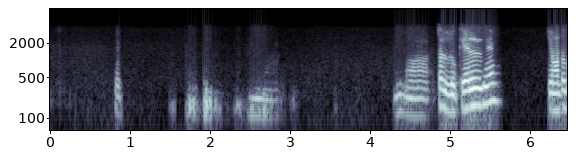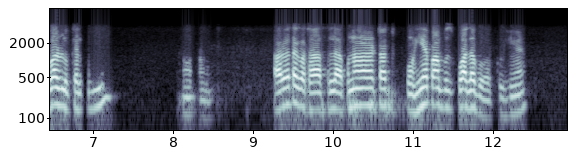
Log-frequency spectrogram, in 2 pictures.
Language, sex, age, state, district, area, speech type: Assamese, male, 30-45, Assam, Nagaon, rural, conversation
